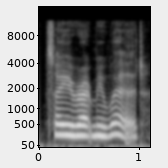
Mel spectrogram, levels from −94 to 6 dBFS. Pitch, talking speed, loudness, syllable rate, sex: 235 Hz, 270 wpm, -13 LUFS, 6.2 syllables/s, female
